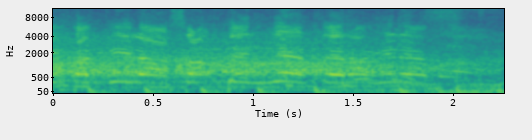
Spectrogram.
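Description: Basketball shoes squeaking in short chirps on a hardwood court, with a ball bouncing and crowd noise behind.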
